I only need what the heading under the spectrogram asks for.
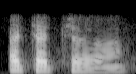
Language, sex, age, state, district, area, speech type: Punjabi, male, 30-45, Punjab, Bathinda, rural, conversation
